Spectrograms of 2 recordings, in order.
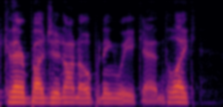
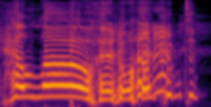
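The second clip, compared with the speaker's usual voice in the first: much higher, louder, slow parody, laughing through it; mocking the host voice; 10 semitones higher, 13 dB louder, slower than usual. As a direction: ham up his intro voice while cracking up. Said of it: "Alex was like".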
